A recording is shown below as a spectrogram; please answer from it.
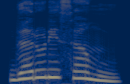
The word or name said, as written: ಗರುಡಿಸಾಮು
